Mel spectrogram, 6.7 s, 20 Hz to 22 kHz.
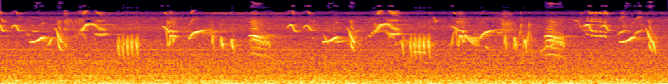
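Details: A mated pair of wild blue rock thrushes starts its first spring song of 2023 at a balcony in Shonan, Japan: quick sequences of clear, curving whistles, some rising and some falling, mixed with brief buzzy bursts over low rumble.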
